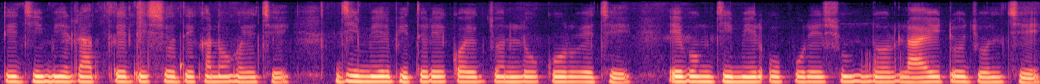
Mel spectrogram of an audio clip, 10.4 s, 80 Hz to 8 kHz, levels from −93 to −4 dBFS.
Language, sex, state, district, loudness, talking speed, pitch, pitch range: Bengali, female, West Bengal, Kolkata, -16 LUFS, 120 wpm, 175 Hz, 170-180 Hz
